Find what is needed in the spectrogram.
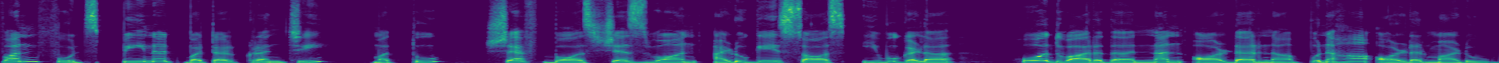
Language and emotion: Kannada, neutral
